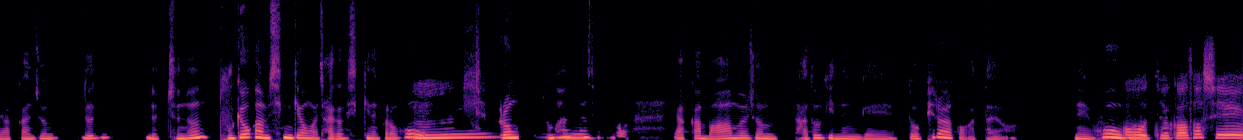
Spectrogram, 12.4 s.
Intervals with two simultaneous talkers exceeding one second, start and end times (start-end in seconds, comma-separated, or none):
none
